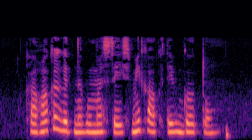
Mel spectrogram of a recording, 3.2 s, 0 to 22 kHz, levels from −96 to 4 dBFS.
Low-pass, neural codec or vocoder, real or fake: 7.2 kHz; none; real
